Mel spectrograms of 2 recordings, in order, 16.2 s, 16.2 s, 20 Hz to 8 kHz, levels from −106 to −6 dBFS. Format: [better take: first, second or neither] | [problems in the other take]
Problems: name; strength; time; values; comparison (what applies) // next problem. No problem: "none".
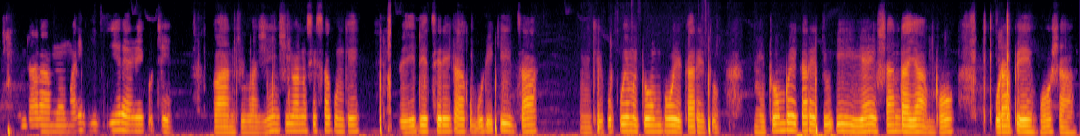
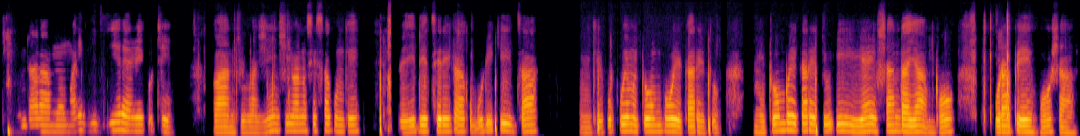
second | background sound (Dog); 16 dB below the speech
